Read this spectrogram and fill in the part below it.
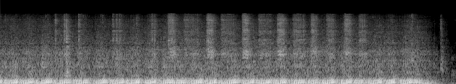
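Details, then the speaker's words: Cheap, beat-up, repeatedly dropped motorcycle that runs but has a mystery squeaky noise and crunchy brakes. It runs loud and uneven with a ragged, lumpy beat and scattered light ticks, something clearly off. "so hopefully you can hear something's rotten in denmark with how this thing sounds maybe you can hear the brakes they're a little bit crunchy"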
